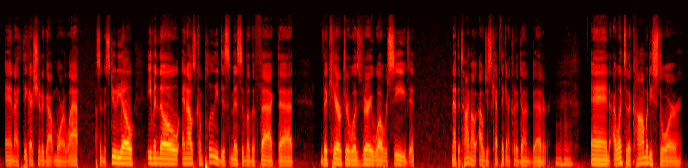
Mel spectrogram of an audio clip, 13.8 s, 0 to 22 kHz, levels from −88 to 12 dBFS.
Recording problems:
audio freezing; at 1.5 s and at 8.5 s for 1 s

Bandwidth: 15 kHz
